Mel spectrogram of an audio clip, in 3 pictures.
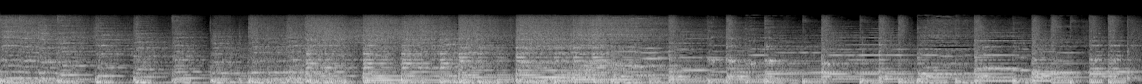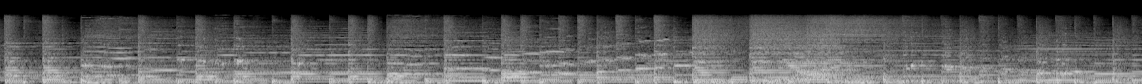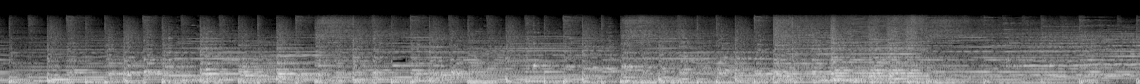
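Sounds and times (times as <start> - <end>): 
battle music loop: 0.0 - 34.2.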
